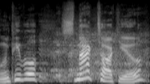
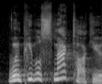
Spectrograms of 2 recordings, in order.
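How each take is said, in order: First: "smack" slowed and stressed, with a laugh; slow, amused stress. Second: Said in the usual way. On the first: Shown as a demonstration. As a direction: savour "smack talk" slowly, laughing. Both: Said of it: "That's not King James Version".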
